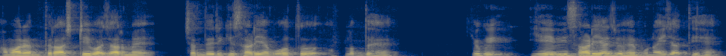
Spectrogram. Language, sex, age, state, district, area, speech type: Hindi, male, 30-45, Madhya Pradesh, Ujjain, urban, spontaneous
